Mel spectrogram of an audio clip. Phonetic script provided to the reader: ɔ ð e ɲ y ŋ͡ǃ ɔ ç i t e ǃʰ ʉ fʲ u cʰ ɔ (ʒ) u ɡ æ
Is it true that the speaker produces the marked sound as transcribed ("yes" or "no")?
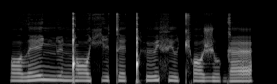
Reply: yes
